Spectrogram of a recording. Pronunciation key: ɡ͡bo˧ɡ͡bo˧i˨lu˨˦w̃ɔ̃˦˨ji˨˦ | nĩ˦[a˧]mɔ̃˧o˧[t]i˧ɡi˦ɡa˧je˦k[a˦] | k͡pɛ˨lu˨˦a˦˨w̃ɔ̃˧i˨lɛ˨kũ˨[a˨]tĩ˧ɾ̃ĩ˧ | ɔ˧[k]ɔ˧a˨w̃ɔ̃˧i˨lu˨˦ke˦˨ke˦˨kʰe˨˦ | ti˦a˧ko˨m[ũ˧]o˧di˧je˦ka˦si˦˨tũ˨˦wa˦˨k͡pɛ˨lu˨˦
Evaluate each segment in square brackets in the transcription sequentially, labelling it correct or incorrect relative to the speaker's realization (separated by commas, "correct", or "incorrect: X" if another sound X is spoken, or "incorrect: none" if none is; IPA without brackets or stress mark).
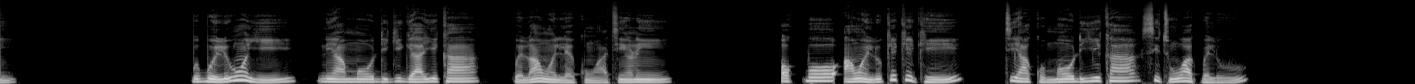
correct, incorrect: d, correct, correct, incorrect: k͡p, incorrect: ɔ̃˧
